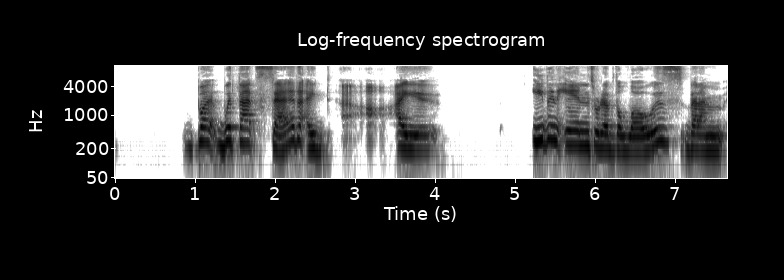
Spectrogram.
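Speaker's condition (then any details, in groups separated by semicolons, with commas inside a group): Stuttering; variable stuttering, formerly preoccupied with which words would be easier to say, helped by stuttering community; amount of stuttering, feeling stuck and physical tension fluctuate, stutters openly; repeated words, prolonged sounds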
